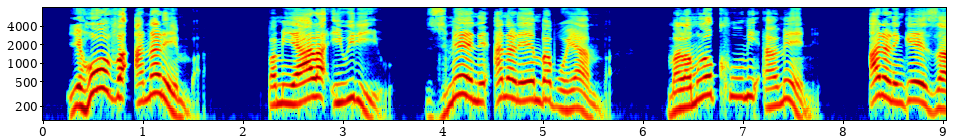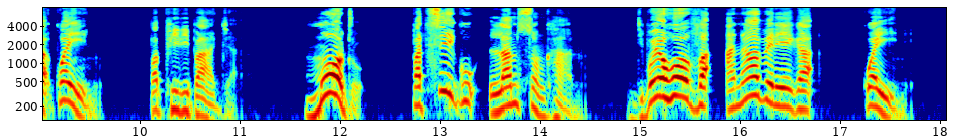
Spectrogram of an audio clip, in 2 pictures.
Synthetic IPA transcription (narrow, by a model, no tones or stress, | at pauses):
jɛɦɔvaʔanalɛmba | pamijalaʔiwiɾḭwa | zimɛnɛʔanalɛmbap̬ɔjamba | malamulɔkʰumiʔamɛnɛ̰ | analɛŋɡɛzakwainɔ | papʰiɾipa̰ːd͡ʒa̰ | mɔtɔ | pat͡sʰik̬ulam̩sɔŋkʰa̰ːnɔ | ndip̬ɔjɛɦɔvaːnawapɛɾɛka | kwaḭːnɛ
